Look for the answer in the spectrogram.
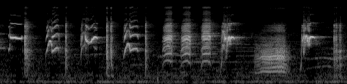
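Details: Javan myna (jalak kebo) singing busily to spur other mynas into song: choppy raspy notes and short whistles, about one per second, with a longer hoarse burst near the end.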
